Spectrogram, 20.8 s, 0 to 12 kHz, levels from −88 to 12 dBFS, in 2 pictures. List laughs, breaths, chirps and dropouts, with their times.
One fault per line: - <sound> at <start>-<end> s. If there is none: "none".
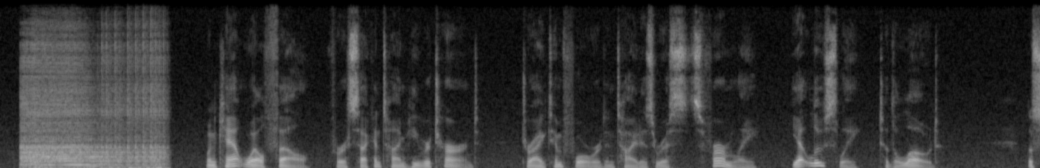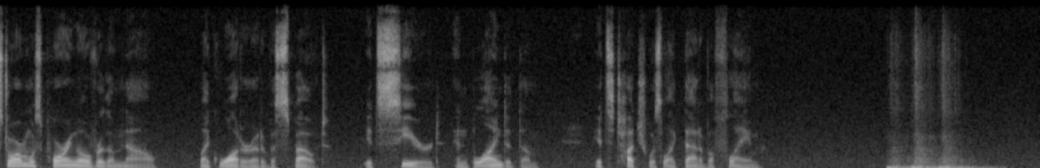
- squeak at 0.2-1.7 s
- thud at 19.3-20.5 s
